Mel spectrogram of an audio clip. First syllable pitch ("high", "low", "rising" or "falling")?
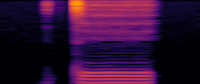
high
